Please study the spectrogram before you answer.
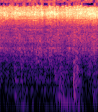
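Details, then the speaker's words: Pressure canner processing mushrooms, with the weighted gauge rocking ("doing the hula") throughout, just as processing time ends and the stove is turned off. Steady high steam hiss with a faint soft rattle. Normal venting pressure. "So the weighted gauge has been doing the hula this whole time. I'm gonna go ahead and turn off the stove."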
